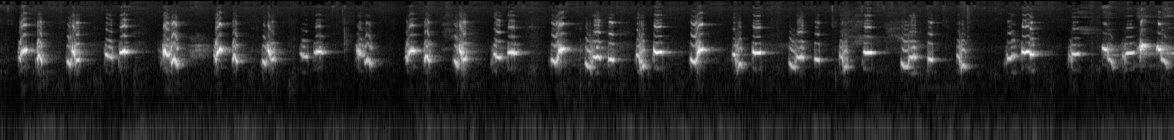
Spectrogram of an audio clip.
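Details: Combative song of a sooty-headed bulbul, aimed at prompting other bulbuls to sing. It is a long, busy string of bubbling slurred notes and short level whistles, delivered rapidly with small pauses.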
